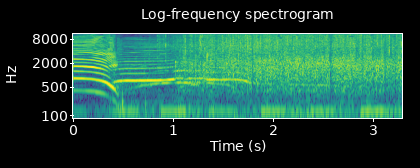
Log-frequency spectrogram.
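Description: A crowd claps steadily and loudly for a few seconds, the dense patter sustained throughout, following a brief descending tonal flourish at the very start.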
